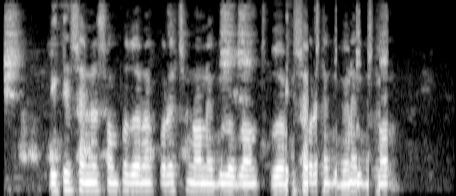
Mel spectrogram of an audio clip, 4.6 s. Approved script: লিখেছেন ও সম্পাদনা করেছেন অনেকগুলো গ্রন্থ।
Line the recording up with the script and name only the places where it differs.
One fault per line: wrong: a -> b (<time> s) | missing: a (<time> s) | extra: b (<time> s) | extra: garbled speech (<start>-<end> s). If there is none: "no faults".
extra: garbled speech (2.7-3.9 s)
